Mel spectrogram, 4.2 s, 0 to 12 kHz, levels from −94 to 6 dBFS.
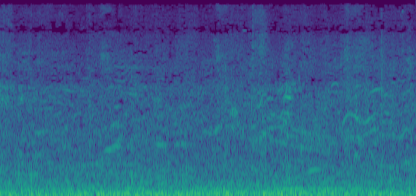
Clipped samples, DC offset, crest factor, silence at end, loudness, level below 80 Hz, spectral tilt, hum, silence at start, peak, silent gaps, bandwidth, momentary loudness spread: under 0.1%; under 0.1%; 12 dB; 0 s; -35 LUFS; -34 dBFS; -6 dB/octave; none; 0 s; -20 dBFS; none; 11.5 kHz; 3 LU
